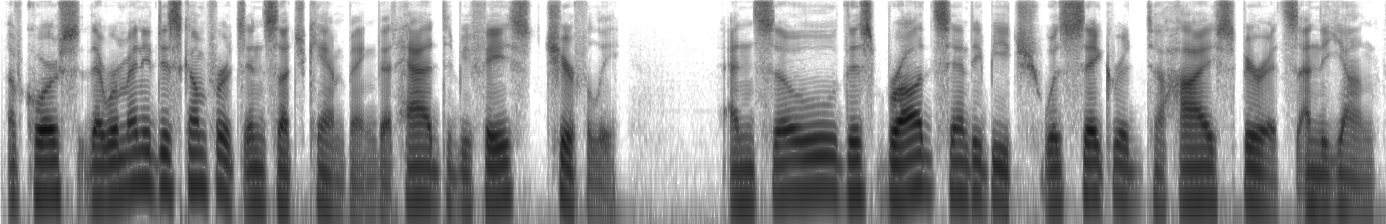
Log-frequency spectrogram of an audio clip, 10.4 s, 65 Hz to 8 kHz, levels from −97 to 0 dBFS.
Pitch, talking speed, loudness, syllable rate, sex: 105 Hz, 165 wpm, -18 LUFS, 4.5 syllables/s, male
